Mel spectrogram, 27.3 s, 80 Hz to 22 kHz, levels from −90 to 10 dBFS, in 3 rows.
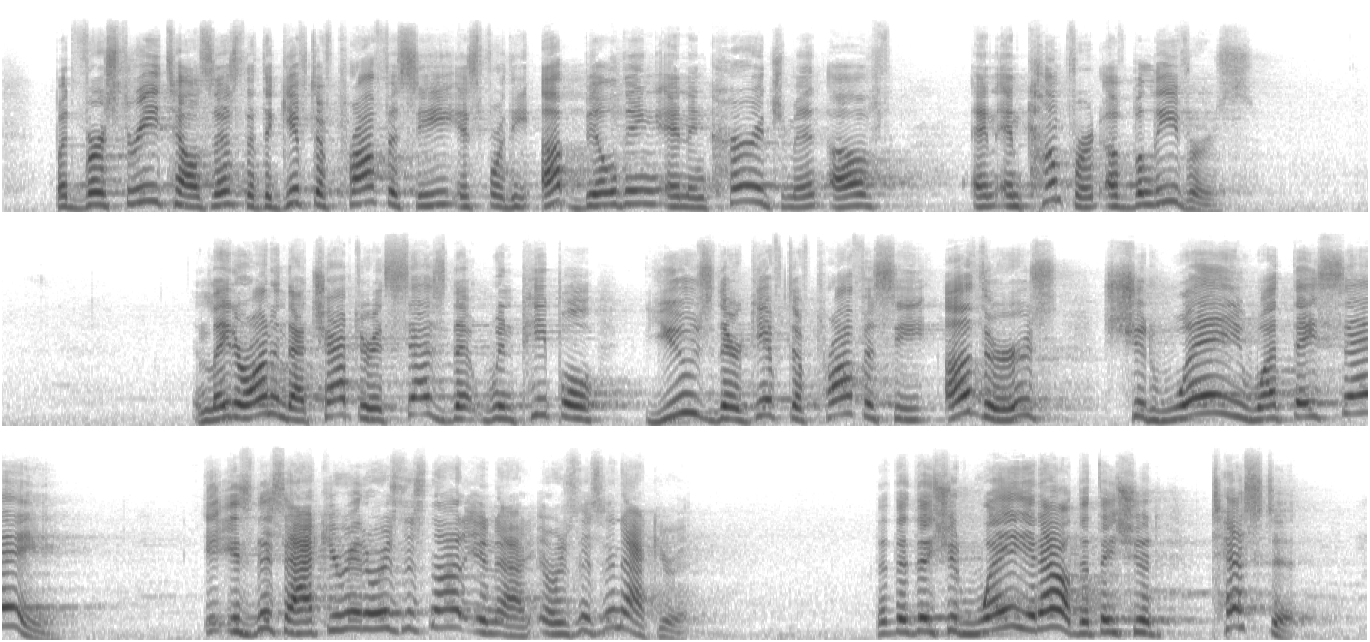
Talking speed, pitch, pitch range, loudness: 150 wpm, 235 Hz, 210-290 Hz, -24 LUFS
